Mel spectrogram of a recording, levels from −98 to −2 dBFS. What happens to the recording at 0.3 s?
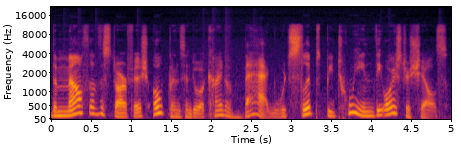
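At 0.3 s the audio is intact, with only the room's own background noise sitting well beneath the speech, about 36 dB down.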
